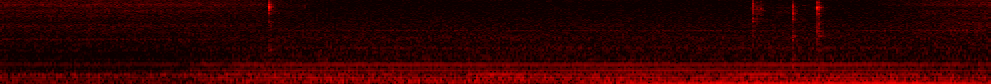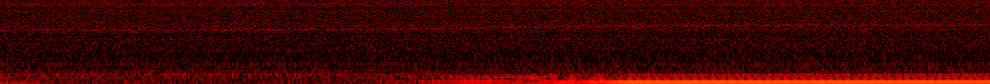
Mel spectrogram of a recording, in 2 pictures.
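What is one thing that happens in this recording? An aircraft's auxiliary engine hums steadily.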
